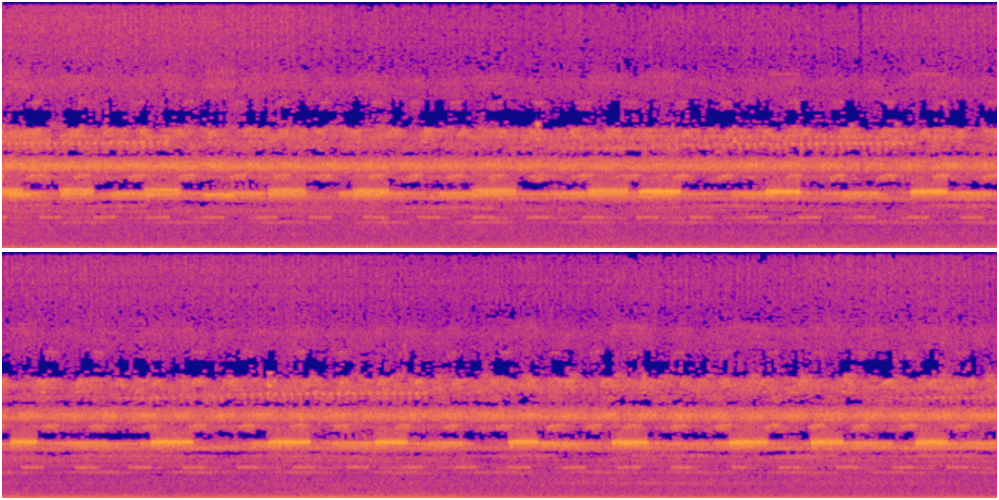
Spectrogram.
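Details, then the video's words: Steady evening cricket chorus in a park, high and ringing, with pulsed chirps coming in irregular bursts, louder toward the end, and no other notable sounds. "Park Serenade: Cricket Sounds in a Peaceful Park | Evening Ambience"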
